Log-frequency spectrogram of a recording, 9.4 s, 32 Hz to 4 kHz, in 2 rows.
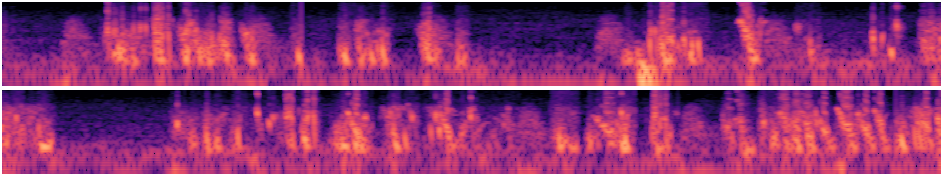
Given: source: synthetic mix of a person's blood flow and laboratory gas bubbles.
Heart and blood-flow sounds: Doppler ultrasound of blood flow; subclavian vein
0.48-1.30 s: bubbles
1.44-1.50 s: bubbles
1.67-1.96 s: bubbles
2.06-2.21 s: bubbles
2.26-2.34 s: bubbles
3.10-3.18 s: bubbles
3.20-3.53 s: bubbles
3.66-3.85 s: bubbles
3.96-4.09 s: bubbles
4.32-4.51 s: bubbles
4.57-4.98 s: bubbles
5.53-6.29 s: bubbles
6.32-6.55 s: bubbles
6.58-7.28 s: bubbles
7.43-7.58 s: bubbles
7.61-7.87 s: bubbles
7.90-8.07 s: bubbles
8.29-9.39 s: bubbles
From the record:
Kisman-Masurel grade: 343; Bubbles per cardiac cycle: rolling drumbeat, 9 or more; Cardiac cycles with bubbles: 100%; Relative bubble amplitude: loud (0.450 to 0.775); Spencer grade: 3 (all of the cardiac periods contain showers or single bubble signals, but not dominating or overriding the cardiac motion signals); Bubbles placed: anywhere in the cardiac cycle

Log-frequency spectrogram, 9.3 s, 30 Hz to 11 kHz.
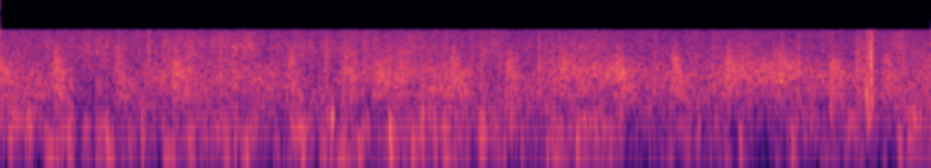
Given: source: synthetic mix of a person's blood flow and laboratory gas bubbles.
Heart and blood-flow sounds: Doppler ultrasound of blood flow; subclavian vein
8.27-8.36 s: bubbles
8.61-8.81 s: bubbles
From the record:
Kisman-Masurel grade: 212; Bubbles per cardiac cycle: several, 3 to 8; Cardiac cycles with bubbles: 1 to 10%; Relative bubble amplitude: moderate (0.250 to 0.450); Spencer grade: 1 (occasional bubble signal discernible with the cardiac motion signal, with majority of cardiac periods free of bubbles); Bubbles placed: anywhere in the cardiac cycle

